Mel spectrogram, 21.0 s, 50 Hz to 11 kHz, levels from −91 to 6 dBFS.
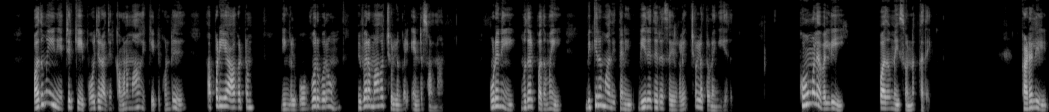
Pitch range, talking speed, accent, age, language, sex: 135-210 Hz, 75 wpm, native, 30-49, Tamil, female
